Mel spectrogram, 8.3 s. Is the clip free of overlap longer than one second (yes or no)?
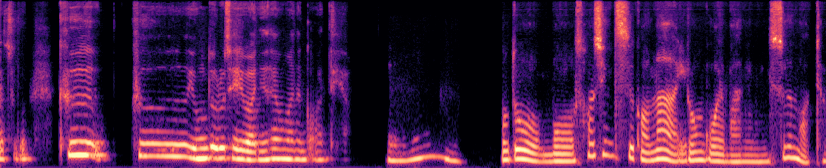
yes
